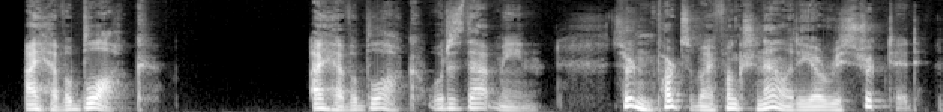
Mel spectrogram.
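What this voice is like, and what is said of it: Not very good EDI impression. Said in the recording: “That's not a very good Edie impression.”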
